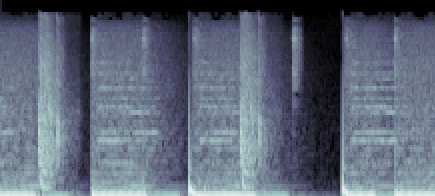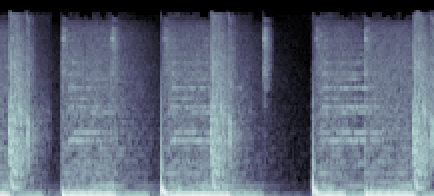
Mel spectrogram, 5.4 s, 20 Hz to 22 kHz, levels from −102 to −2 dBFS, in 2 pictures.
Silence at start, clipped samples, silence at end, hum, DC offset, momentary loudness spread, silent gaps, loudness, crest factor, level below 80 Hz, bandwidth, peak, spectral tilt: 0 s; under 0.1%; 0 s; none; under 0.1%; 5 LU; none; -19 LUFS; 14 dB; -18 dBFS; 16.5 kHz; -4 dBFS; -5 dB/octave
